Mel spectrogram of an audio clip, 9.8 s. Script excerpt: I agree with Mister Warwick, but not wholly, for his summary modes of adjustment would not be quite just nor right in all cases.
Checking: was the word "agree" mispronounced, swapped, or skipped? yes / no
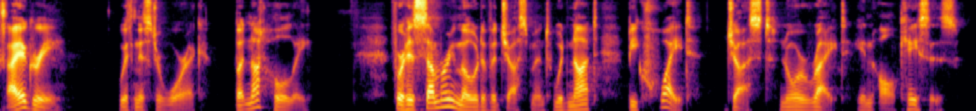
no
